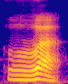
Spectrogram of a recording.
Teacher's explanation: Ujung lidah menyentuh ujung gigi seri. Ah keluarkan sedikit dza. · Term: dzal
